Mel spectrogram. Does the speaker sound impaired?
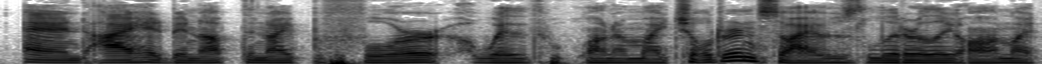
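No.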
